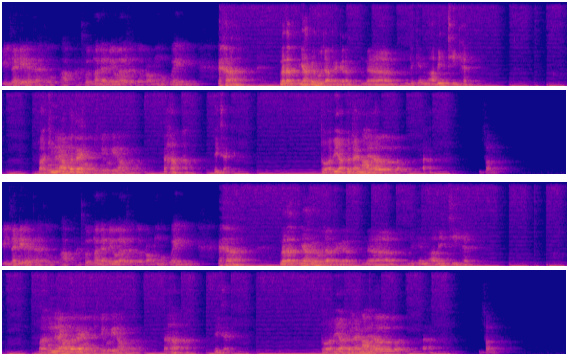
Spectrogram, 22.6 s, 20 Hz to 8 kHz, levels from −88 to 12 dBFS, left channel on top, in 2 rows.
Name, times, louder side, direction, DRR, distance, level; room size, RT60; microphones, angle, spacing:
voice 1, 0.0-4.2 12.1-14.1 18.5-19.3 20.8-21.1, equal, 35° right, -5 dB, 0.7 m, -34 dB
voice 2, 4.3-4.9 5.6-9.4 12.0-13.0 14.5-15.1 15.5-15.9 17.7-18.9 19.7-20.0, left 2 dB, 60° left, 3 dB, 0.4 m, -28 dB
sound 1, 4.4-20.2, right 1 dB, 85° right, 0.6 m, -37 dB
3.0 x 2.4 x 3.3 m, 1.0 s
head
